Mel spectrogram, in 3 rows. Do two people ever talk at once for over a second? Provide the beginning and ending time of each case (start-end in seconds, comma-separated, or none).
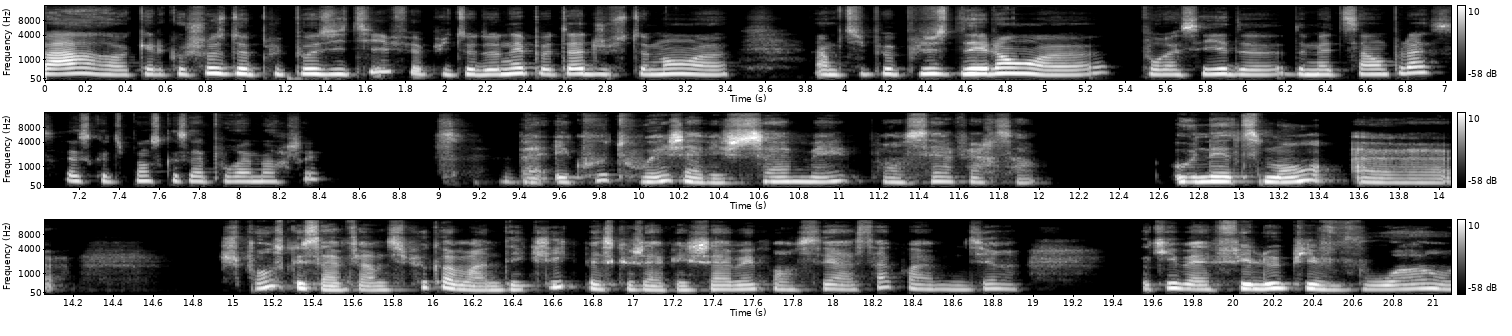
none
